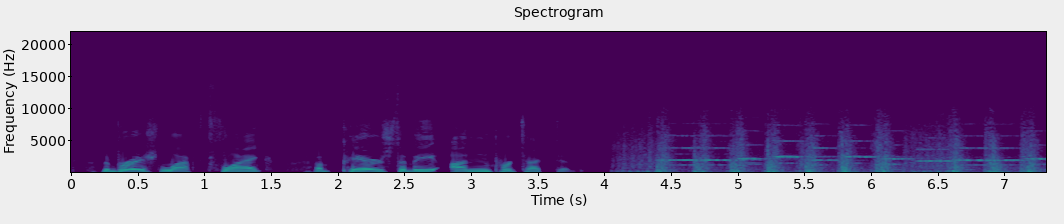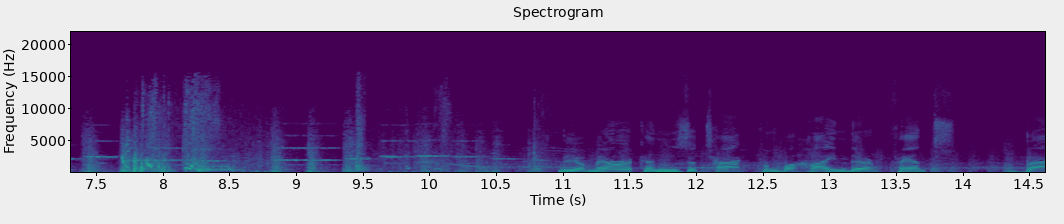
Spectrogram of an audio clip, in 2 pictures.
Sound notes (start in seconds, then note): 4.4 fifes and drums sounding; 7.7 guns cracking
